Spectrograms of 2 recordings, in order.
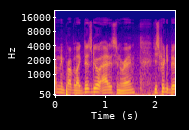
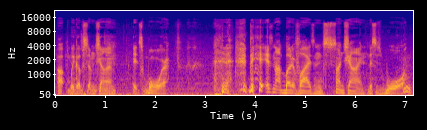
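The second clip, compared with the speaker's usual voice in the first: deep dramatic voice; 7 semitones lower, slower than usual. Pretend. Dramatic wake-up call voice.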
